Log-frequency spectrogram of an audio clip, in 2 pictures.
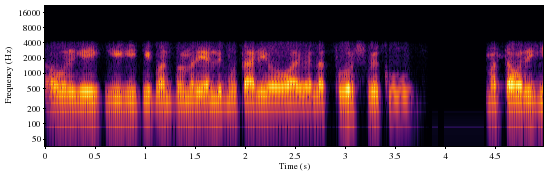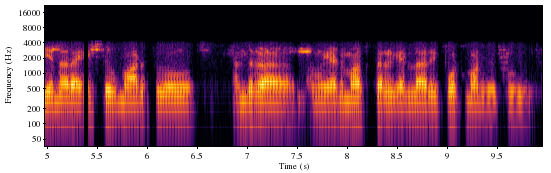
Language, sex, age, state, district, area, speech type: Kannada, male, 60+, Karnataka, Bidar, urban, conversation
